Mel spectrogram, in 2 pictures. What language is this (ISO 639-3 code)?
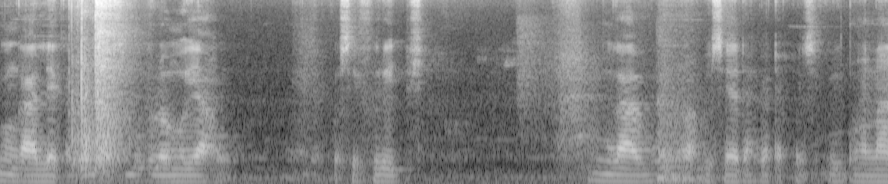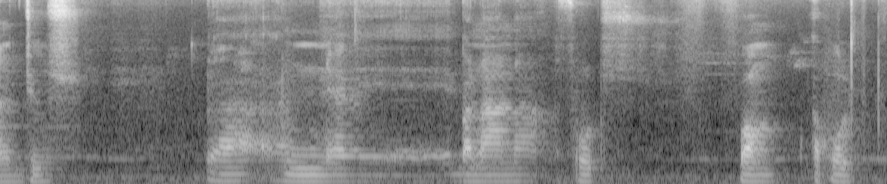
wof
